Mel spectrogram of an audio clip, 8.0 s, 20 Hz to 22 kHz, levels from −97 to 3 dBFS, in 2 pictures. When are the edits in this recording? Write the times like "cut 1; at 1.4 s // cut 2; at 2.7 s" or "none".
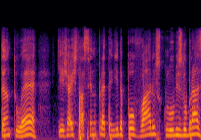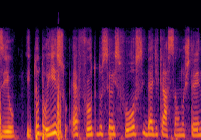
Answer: none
